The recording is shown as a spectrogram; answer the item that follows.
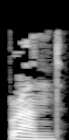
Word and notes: brand: British English

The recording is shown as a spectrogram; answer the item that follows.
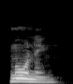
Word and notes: morning: British English

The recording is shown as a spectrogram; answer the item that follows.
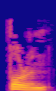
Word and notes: foreign: British English

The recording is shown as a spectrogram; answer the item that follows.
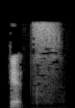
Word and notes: its: American English

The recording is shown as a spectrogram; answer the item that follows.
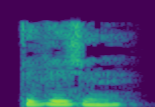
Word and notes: division: American English

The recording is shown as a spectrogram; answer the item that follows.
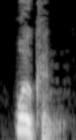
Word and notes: woken: British English

